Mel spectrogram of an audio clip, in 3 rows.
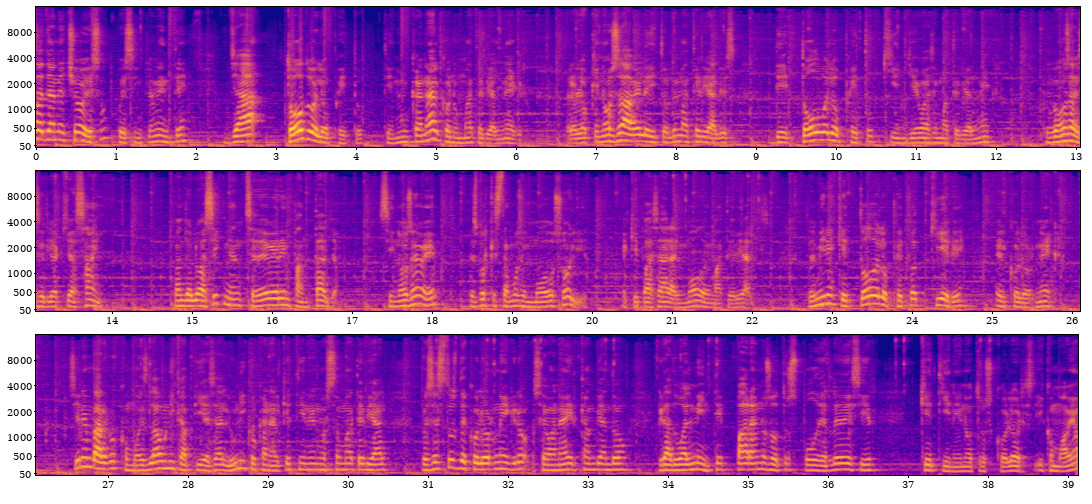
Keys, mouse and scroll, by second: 5.6-6.8 middle drag, 7.1-8.4 shift+middle drag, 10.1 shift+middle click, 13.0 click, 20.8 click, 21.7 click, 22.3-25.6 middle drag, 27.2 click, 28.4 ctrl+z, 30.7 click, 31.5 click, 32.1 click, 32.9 click, 33.6 shift+middle click, 34.3 click, 36.6 click, 37.7 click.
